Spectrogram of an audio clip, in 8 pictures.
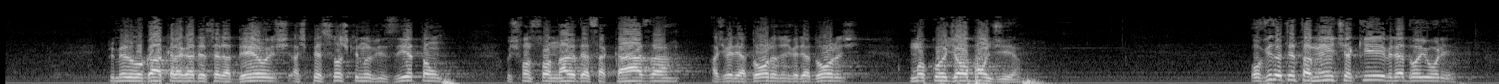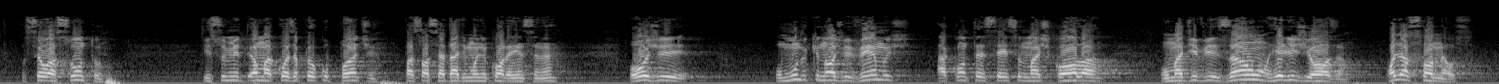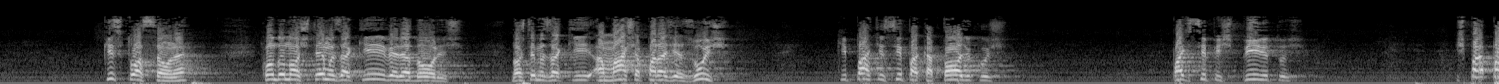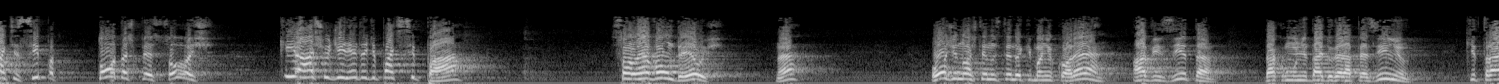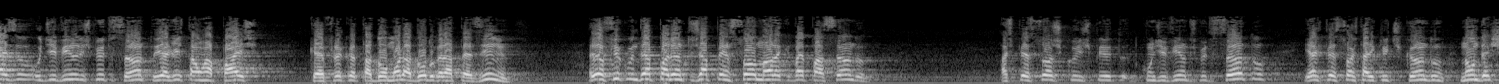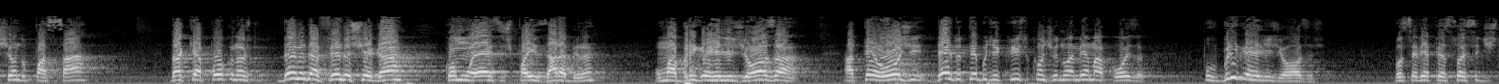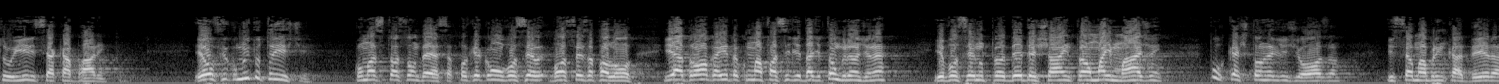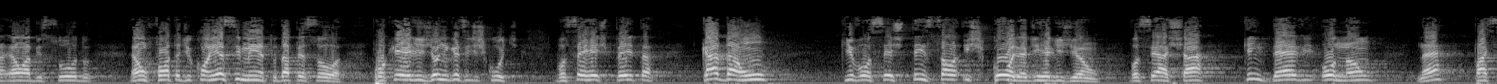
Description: Oradores do Expediente (29ª Sessão Ordinária da 3ª Sessão Legislativa da 31ª Legislatura)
